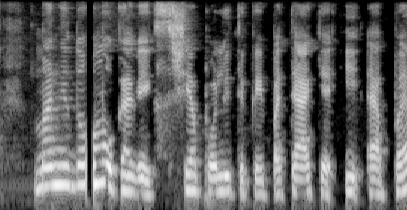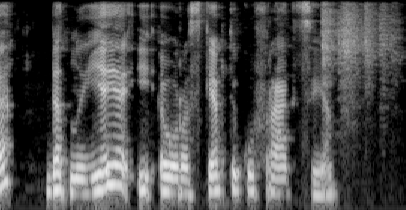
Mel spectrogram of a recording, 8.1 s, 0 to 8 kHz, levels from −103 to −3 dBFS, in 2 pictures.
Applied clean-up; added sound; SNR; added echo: none; none; none; none.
